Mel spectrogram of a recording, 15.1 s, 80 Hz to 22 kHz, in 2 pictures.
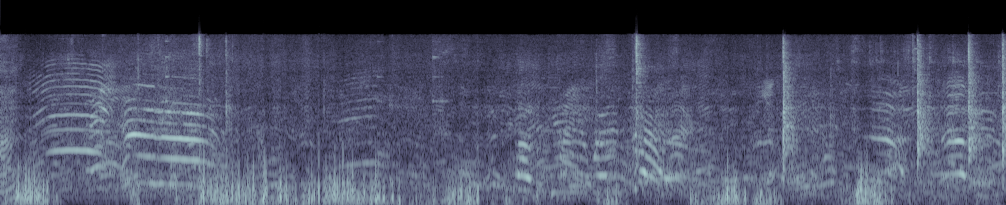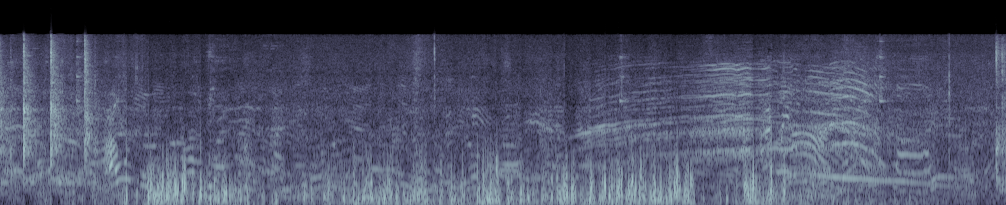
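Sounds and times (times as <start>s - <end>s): people shouting: 11.9s - 14.2s.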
